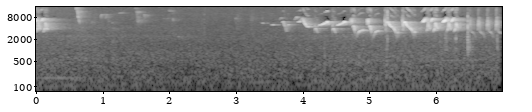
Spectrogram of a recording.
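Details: Male indigo bunting singing in May at St. Johns Conservation: a brief high note near the start, a quiet gap, then from about three seconds a bright run of high, sharp, paired notes and slurred phrases continuing to the end.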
